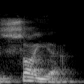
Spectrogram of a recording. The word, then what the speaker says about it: soja: Na América Latina, fala-se com esse som de D com J, soja, soja. Já na Espanha vai falar com som de I, soia.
